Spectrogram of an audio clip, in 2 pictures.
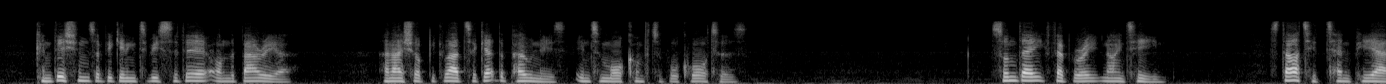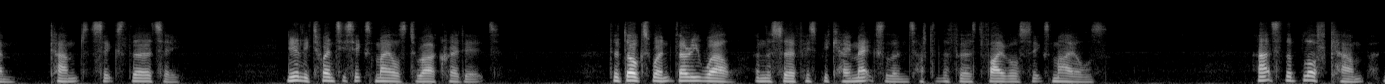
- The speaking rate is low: Yes, slow, 125 wpm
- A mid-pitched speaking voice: Yes, medium, 145 Hz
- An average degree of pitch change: Yes, average, 3.0 semitones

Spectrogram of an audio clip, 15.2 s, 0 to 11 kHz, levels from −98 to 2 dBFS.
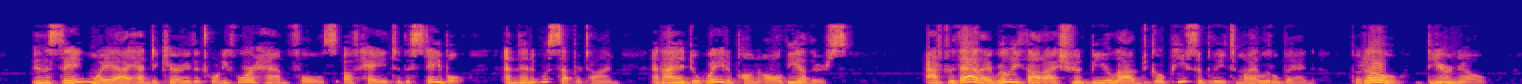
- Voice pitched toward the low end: No, high, 225 Hz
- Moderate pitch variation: Yes, average, 4.2 semitones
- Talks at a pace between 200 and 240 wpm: Yes, fast, 205 wpm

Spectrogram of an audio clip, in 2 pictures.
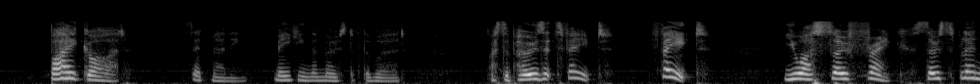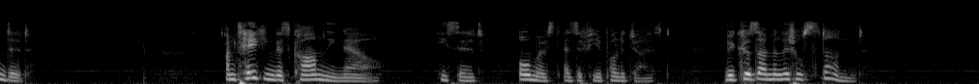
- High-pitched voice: Yes, high, 210 Hz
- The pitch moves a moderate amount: No, wide, 6.9 semitones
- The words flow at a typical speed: No, slow, 115 wpm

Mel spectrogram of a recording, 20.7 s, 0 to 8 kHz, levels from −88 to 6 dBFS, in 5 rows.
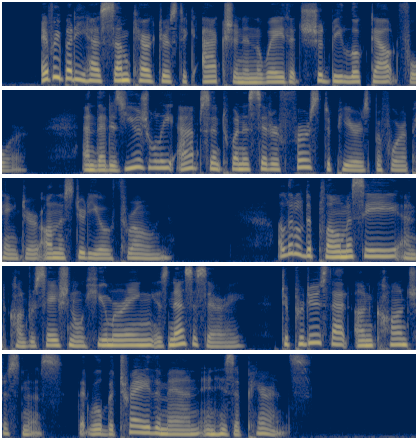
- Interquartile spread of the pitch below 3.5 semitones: No, average, 4.7 semitones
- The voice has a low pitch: No, medium, 180 Hz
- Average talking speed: Yes, average, 150 wpm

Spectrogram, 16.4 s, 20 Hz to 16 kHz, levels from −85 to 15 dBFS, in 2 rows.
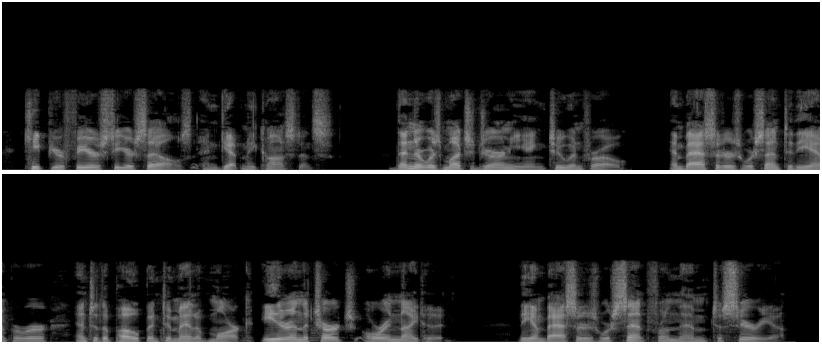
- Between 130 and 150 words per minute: No, average, 180 wpm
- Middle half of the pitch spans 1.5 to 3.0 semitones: Yes, narrow, 2.4 semitones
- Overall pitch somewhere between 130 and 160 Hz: Yes, medium, 140 Hz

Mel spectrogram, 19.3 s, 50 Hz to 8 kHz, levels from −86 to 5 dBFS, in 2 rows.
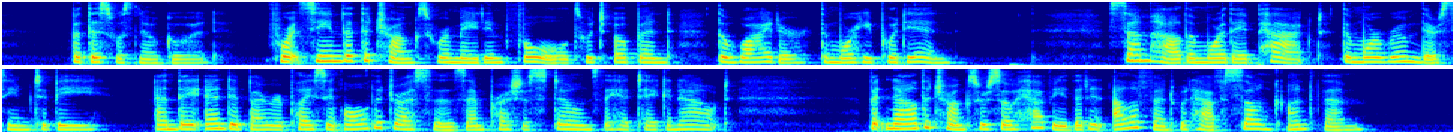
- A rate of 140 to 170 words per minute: No, fast, 205 wpm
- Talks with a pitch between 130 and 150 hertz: No, high, 190 Hz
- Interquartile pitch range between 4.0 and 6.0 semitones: No, average, 2.8 semitones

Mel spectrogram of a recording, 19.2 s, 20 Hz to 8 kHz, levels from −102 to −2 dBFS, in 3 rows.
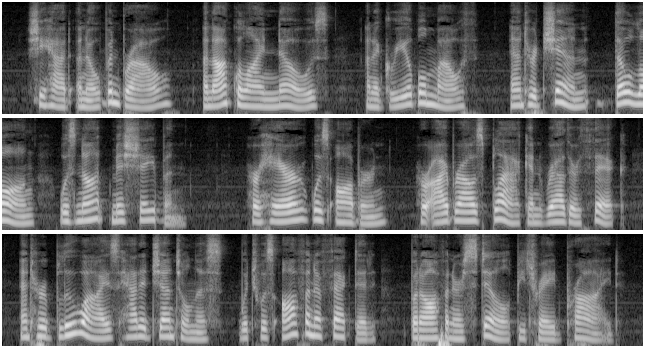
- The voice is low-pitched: No, medium, 170 Hz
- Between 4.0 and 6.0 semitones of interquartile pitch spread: Yes, average, 4.6 semitones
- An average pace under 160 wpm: Yes, average, 145 wpm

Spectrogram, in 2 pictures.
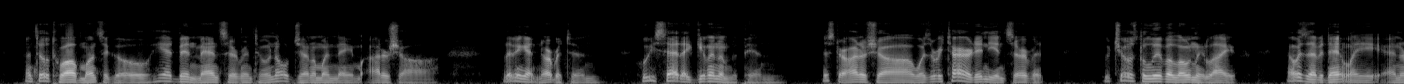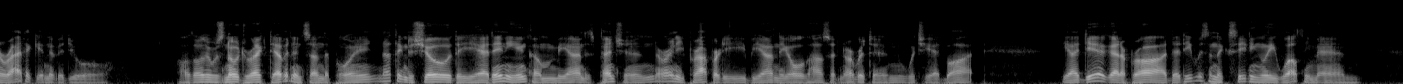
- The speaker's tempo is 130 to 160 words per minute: No, average, 190 wpm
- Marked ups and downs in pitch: No, average, 3.6 semitones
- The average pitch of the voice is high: No, very low, 95 Hz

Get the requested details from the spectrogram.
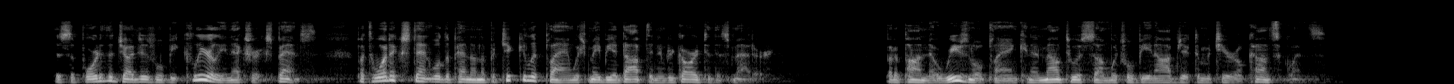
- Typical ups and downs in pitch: Yes, average, 4.5 semitones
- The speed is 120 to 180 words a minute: No, average, 200 wpm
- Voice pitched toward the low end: Yes, low, 110 Hz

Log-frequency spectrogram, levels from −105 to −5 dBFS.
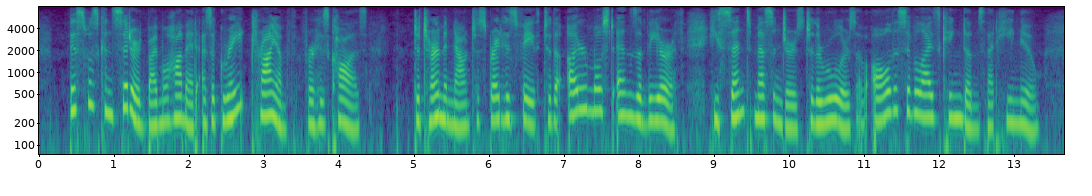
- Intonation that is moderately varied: Yes, average, 4.1 semitones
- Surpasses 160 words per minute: Yes, average, 170 wpm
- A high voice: Yes, high, 220 Hz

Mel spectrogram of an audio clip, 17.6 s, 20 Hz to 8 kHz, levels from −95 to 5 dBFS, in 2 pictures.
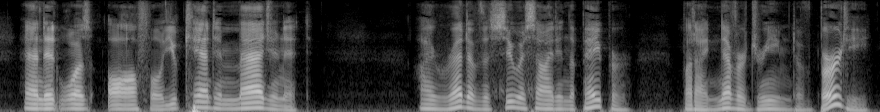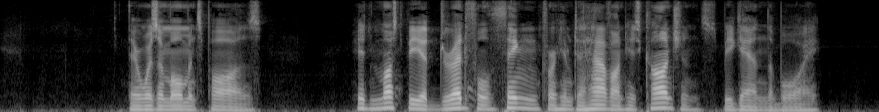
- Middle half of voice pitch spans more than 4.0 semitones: Yes, average, 4.8 semitones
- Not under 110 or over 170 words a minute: Yes, average, 145 wpm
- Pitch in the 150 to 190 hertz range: No, low, 105 Hz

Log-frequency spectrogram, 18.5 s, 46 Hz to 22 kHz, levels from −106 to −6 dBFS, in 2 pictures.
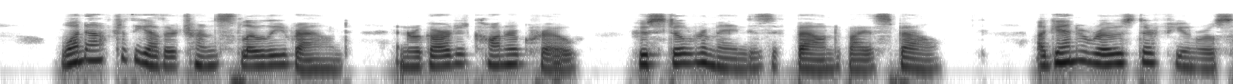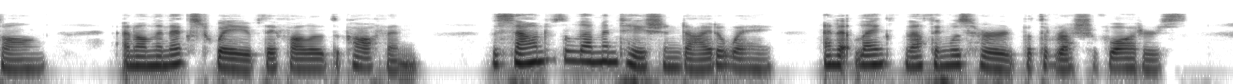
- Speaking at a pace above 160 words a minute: Yes, average, 170 wpm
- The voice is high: No, medium, 175 Hz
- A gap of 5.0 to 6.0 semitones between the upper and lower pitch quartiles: Yes, wide, 5.4 semitones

